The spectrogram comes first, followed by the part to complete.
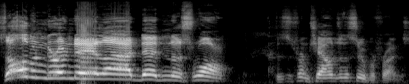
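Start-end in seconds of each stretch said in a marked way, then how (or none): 0.0-2.3 shrill, booming, slow, drawn-out Texas drawl. Repeating an impersonation after being asked to do it again, in a Solomon Grundy voice with a Texas drawl. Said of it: "Kind of that Texas draw".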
